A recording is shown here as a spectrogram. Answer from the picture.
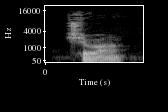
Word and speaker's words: Siobhan: how you say it Shaban uh like a V not a b sioban sioban yeah yeah right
